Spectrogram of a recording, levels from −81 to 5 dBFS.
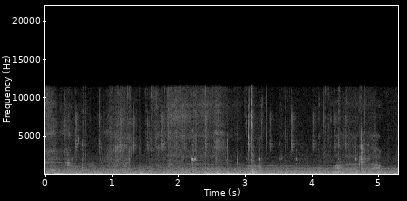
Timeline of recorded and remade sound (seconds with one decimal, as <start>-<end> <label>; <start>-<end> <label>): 0.0-5.3 recorded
